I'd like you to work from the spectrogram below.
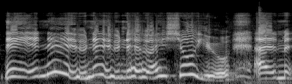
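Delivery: normal talking voice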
